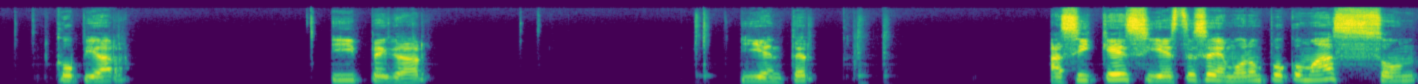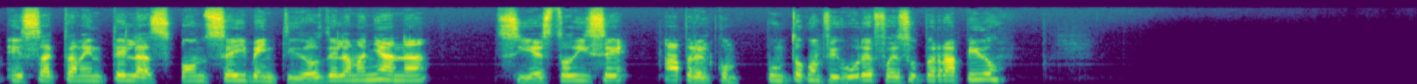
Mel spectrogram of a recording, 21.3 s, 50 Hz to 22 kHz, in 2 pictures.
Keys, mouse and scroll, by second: 0.0 click, 2.8 right click, 3.8 click, 5.1 Return, 16.6 scroll up 1, 18.1 scroll down 1, 20.5 scroll down 2.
